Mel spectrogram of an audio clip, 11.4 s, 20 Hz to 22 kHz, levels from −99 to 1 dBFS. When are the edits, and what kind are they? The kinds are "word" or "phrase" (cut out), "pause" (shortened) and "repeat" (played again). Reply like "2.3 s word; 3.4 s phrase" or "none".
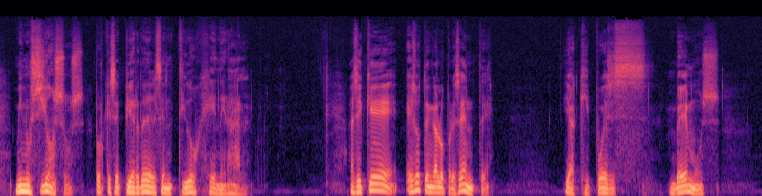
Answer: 1.4 s pause

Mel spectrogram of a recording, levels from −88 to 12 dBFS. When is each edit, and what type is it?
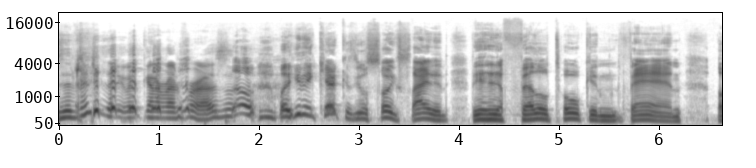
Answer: none

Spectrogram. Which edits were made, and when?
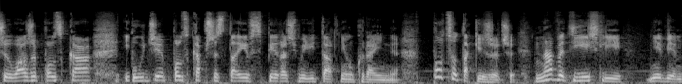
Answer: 1.3 s phrase

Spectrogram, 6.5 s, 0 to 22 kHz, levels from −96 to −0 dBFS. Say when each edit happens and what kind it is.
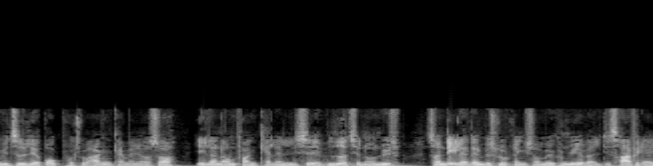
4.2 s pause

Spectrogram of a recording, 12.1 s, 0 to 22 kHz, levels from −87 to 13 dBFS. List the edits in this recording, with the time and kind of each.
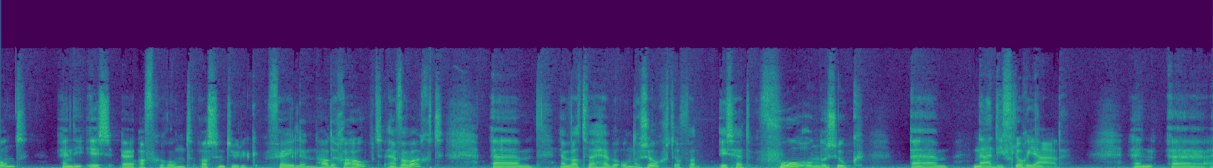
1.3 s phrase

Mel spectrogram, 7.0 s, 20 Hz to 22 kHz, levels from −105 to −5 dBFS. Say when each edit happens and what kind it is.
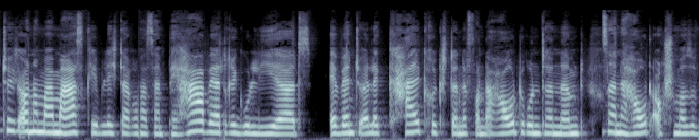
1.4 s word; 6.0 s word

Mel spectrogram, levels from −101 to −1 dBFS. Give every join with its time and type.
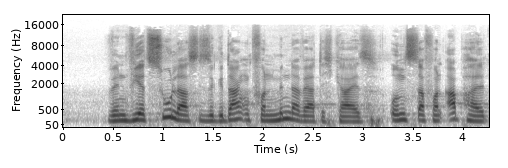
1.3 s word

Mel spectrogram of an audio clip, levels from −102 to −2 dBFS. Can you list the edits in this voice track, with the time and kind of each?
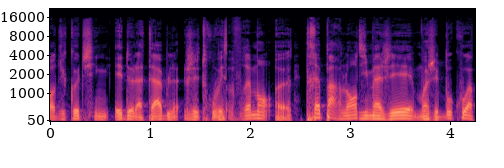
1.8 s word; 2.4 s word; 3.1 s word

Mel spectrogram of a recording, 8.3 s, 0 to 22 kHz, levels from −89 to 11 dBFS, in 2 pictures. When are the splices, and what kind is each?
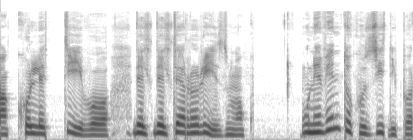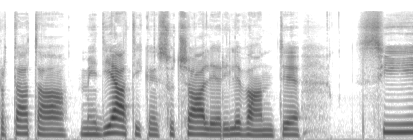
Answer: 1.5 s repeat; 3.9 s word

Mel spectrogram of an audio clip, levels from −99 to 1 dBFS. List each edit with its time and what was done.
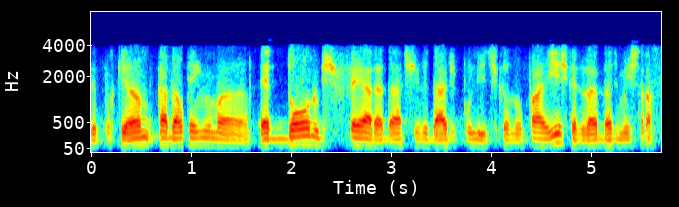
0.9 s word; 1.6 s pause; 2.3 s phrase

